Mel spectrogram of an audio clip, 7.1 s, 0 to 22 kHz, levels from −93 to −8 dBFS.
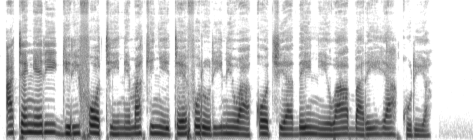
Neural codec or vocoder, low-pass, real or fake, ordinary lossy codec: none; none; real; none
